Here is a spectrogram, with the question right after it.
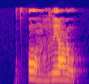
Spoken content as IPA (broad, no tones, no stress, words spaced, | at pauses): t͡sʼɔ mæ̤veʕo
